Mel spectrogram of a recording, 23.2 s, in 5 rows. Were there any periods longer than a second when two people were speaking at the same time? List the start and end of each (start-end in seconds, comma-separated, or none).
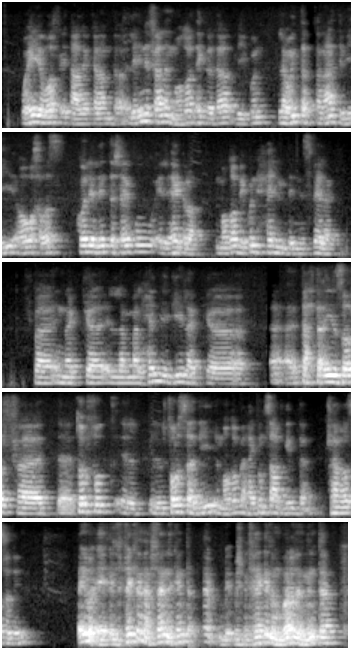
none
